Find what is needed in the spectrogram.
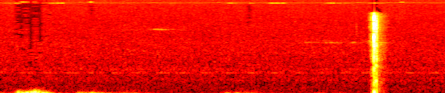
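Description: Low, muffled bumps on the desk or microphone, loudest in the first second, then one sharp computer mouse click near the end.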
